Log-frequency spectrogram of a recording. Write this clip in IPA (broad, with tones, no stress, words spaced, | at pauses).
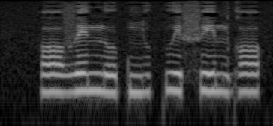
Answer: ɔ˨ vɛ˧noː˨p ɲu˨kʷe˦˨feː˦mɡɔ˦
